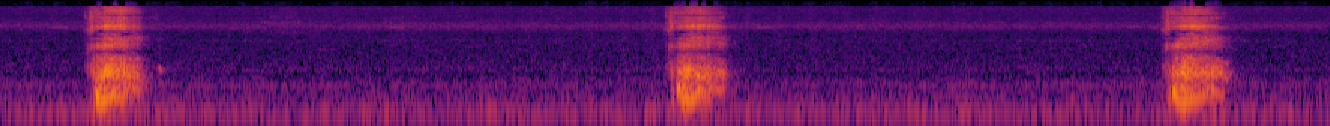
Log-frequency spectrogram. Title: Bruiser coughing while resting.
